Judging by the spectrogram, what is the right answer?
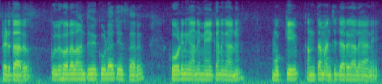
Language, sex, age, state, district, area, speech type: Telugu, male, 18-30, Telangana, Sangareddy, rural, spontaneous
